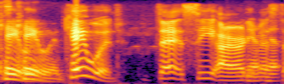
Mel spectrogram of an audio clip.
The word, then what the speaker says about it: Cawood: I am pronouncing that right? Cawood? Actually, it's Cawood.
